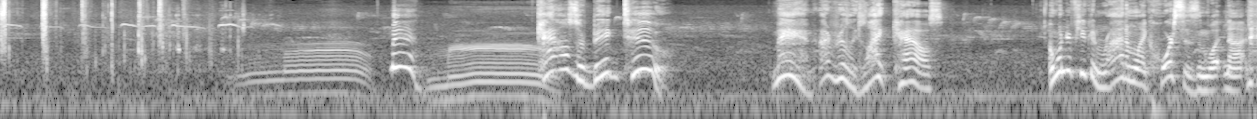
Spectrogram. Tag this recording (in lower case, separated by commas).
speech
